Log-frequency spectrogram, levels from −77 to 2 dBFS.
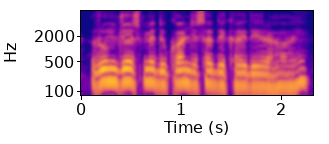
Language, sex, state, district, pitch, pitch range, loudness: Hindi, male, Arunachal Pradesh, Longding, 150 Hz, 135-170 Hz, -15 LUFS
